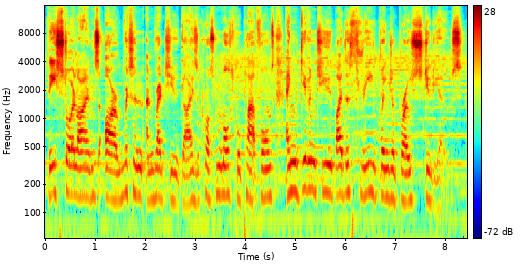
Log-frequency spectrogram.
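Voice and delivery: ordinary delivery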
